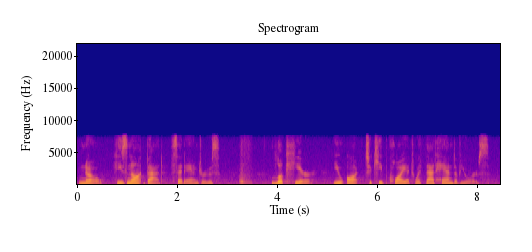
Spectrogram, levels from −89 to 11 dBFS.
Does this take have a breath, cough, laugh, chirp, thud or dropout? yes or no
yes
